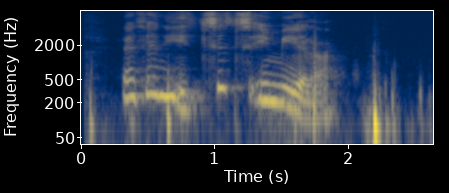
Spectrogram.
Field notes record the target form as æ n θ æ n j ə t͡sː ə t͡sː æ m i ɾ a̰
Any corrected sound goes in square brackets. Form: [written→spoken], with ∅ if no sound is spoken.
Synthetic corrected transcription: æ [n→∅] θ æ n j ə t͡sː ə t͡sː [æ→i] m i ɾ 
